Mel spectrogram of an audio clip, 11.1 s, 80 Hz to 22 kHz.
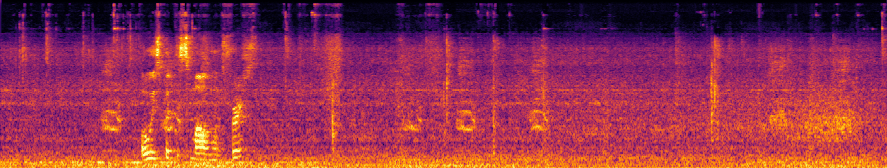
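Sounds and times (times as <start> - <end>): low background rumble: 0.0 - 11.0.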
